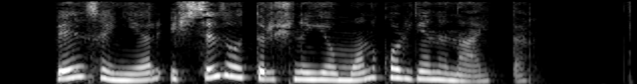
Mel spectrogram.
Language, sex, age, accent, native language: Uzbek, female, 18-24, Toshkent shahri, Uzbek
